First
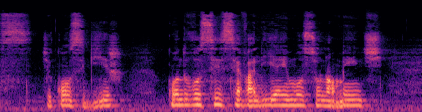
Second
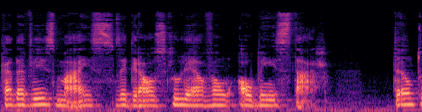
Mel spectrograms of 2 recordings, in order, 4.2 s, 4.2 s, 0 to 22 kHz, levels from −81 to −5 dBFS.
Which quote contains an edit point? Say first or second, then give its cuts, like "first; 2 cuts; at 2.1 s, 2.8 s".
second; 1 cut; at 1.2 s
